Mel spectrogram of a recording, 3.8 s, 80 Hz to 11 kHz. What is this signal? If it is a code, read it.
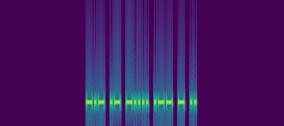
Morse code, heard as a keyed tone, about 46 wpm, 700 Hz. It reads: KA6WTI
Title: USA Call Signs - 6 Characters - 4x Character Spacing - 45wpm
